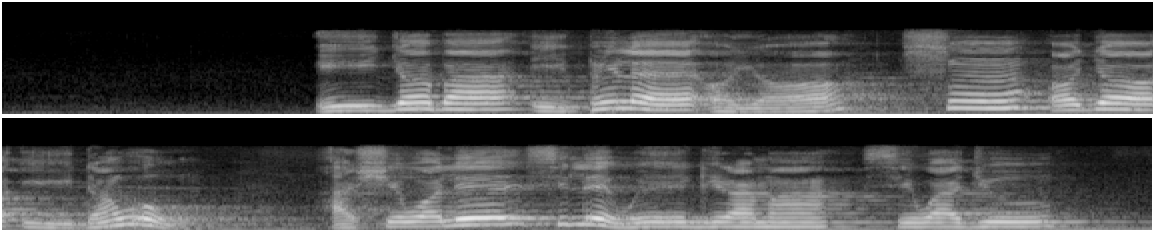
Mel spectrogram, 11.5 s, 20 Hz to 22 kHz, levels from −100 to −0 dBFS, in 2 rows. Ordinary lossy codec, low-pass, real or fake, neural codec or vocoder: none; none; real; none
